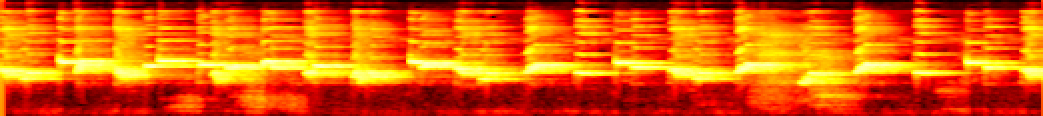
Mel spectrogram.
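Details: Trotok in clear, bulbul-like song: a continuous chain of short whistled phrases alternating high and low, roughly two and a half per second, with brief faint murmurs underneath.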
